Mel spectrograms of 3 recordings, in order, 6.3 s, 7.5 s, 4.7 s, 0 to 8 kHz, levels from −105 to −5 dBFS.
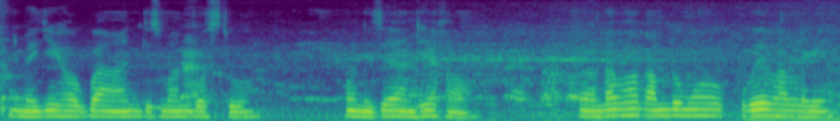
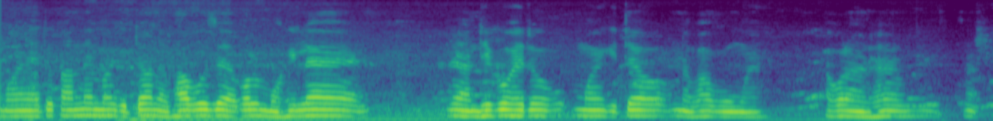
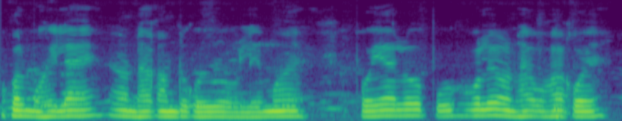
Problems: none marked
